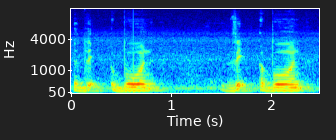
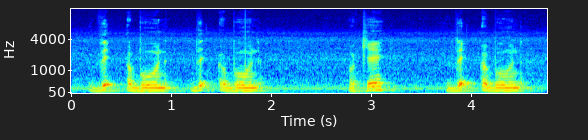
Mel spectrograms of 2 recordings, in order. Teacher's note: Le loup, par exemple, se dit dhi'bun, dhi'bun, je fais un coup de glotte.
